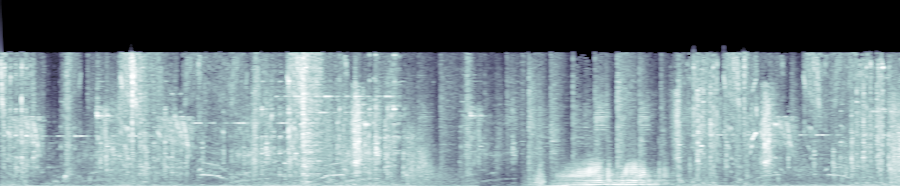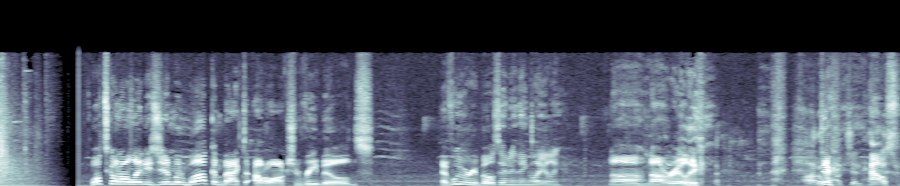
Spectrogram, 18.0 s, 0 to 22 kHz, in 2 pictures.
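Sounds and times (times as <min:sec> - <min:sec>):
steady low rumble: 0:05.2 - 0:07.0
pitched swell: 0:05.3 - 0:06.9.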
